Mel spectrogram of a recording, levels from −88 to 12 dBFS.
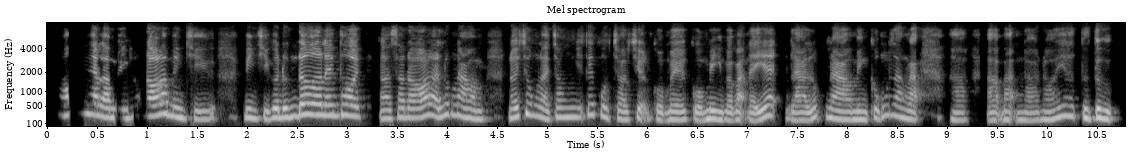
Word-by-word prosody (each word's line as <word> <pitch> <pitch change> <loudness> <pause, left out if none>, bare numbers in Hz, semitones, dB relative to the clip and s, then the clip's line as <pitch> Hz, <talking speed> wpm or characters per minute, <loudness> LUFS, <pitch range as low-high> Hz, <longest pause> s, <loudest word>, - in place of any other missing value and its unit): khó 270 - -1
nghe 300 -3 +1
là 235 -2 +4
mình 215 -2 -2
lúc - - -30
đó 255 +1 +5
là 310 - +4
mình 245 -6 +2
chỉ 190 -2 -4 0.4
mình 220 -2 +1
chỉ 190 - -1
có 225 - +6
đứng 225 +2 +3
đơ 285 +1 +6
lên 275 -1 +2
thôi. 270 -3 +3 0.2
À, 200 +1 -1
sau 225 +3 -2
đó 225 +3 +2
là 270 -3 +2
lúc 280 +5 -1
nào 220 -8 0 0.2
nói 220 +2 +2
chung 285 0 -1
là, 210 -5 0
trong 230 +3 -1
những 230 - -4
cái 285 - -3
cuộc 235 -5 -2
trò 185 -2 -2
chuyện 175 - -2
của 175 - -2
mì 180 +1 0
của 180 -3 -2
mình 190 -1 +3
và 170 - -1
bạn 175 0 -2
ấy 170 +6 +3
ấy, 265 +1 +1
là 170 -4 -2
lúc 220 +6 -2
nào 185 -4 +1
mình 185 -1 +2
cũng 230 +8 -3
rằng 250 -5 -1
là, 185 -3 0 0.3
à, 175 - -4 0.3
à, 170 +1 -4
bạn 185 -1 -4
nó 170 0 -4
nói 185 +7 -1 0.2
từ 220 - +3
từ, 210 -4 +6
220 Hz, 295 wpm, -19 LUFS, 185-255 Hz, 0.4 s, có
